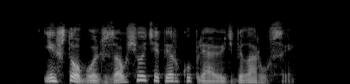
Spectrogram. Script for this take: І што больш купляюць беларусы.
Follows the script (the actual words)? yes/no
no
